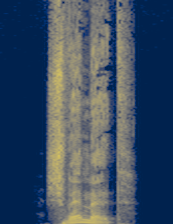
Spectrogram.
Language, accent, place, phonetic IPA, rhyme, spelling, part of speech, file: German, Germany, Berlin, [ˈʃvɛmət], -ɛmət, schwämmet, verb, De-schwämmet.ogg
- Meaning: second-person plural subjunctive I of schwimmen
